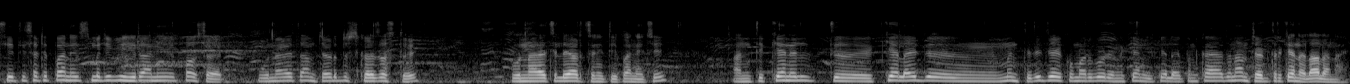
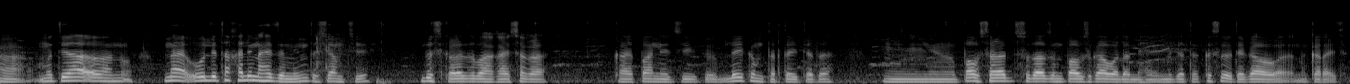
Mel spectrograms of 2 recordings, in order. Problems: constant background noise, background conversations at intervals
